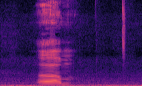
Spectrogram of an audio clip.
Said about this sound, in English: let me get past this big truck. There he goes.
